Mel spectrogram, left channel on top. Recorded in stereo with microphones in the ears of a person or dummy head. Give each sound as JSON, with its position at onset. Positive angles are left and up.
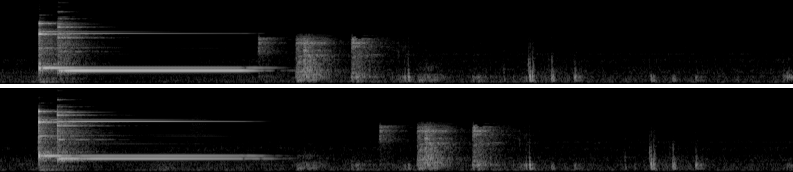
{"t": 0.4, "sound": "a doorbell", "side_deg": -55, "distance_m": 1.3}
